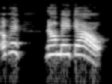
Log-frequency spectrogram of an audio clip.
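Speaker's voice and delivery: high, loud teasing call; spring the joke on them, loud and bright; cheeky punchline. Retold or imitated. Photographer teasing posing siblings, loud and high. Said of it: "then I'll say".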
